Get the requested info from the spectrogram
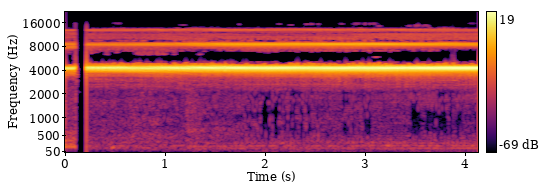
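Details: Night-time field cricket call aimed at females and used as a trapping lure: after a brief cut and click at the very start, an unbroken high metallic trill that steadily grows a little louder to the end.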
